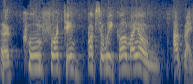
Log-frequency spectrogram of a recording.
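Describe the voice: A man speaks in a put-on character voice that is high for a man, with vocal fry, lively intonation and a fairly slow pace.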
